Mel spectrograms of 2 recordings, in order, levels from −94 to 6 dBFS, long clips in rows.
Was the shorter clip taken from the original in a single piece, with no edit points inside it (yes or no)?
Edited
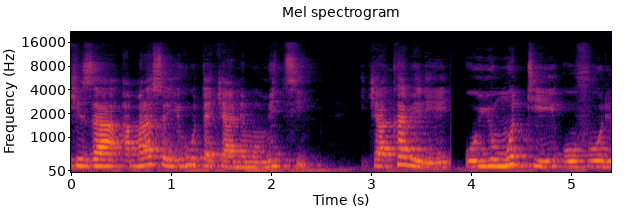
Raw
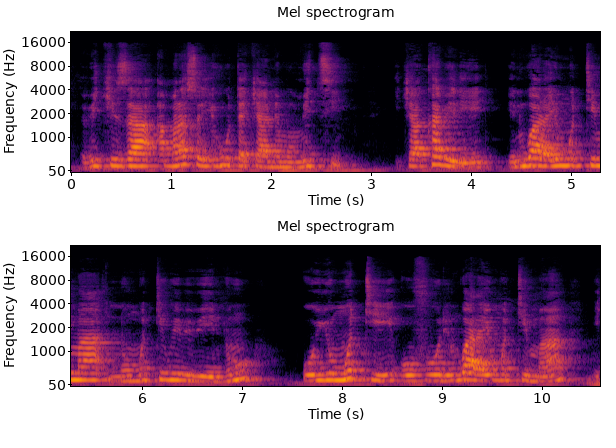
no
